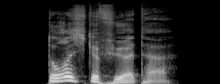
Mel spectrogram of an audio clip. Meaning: inflection of durchgeführt: 1. strong/mixed nominative masculine singular 2. strong genitive/dative feminine singular 3. strong genitive plural
- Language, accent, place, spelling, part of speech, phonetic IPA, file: German, Germany, Berlin, durchgeführter, adjective, [ˈdʊʁçɡəˌfyːɐ̯tɐ], De-durchgeführter.ogg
